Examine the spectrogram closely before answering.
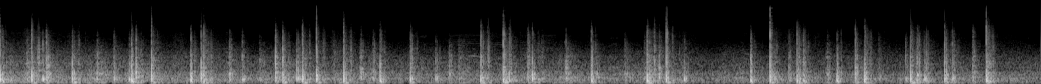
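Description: A barrage of aerial firework shells bursting in quick succession, several bangs a second over a continuous rumble, thinning out near the end.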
